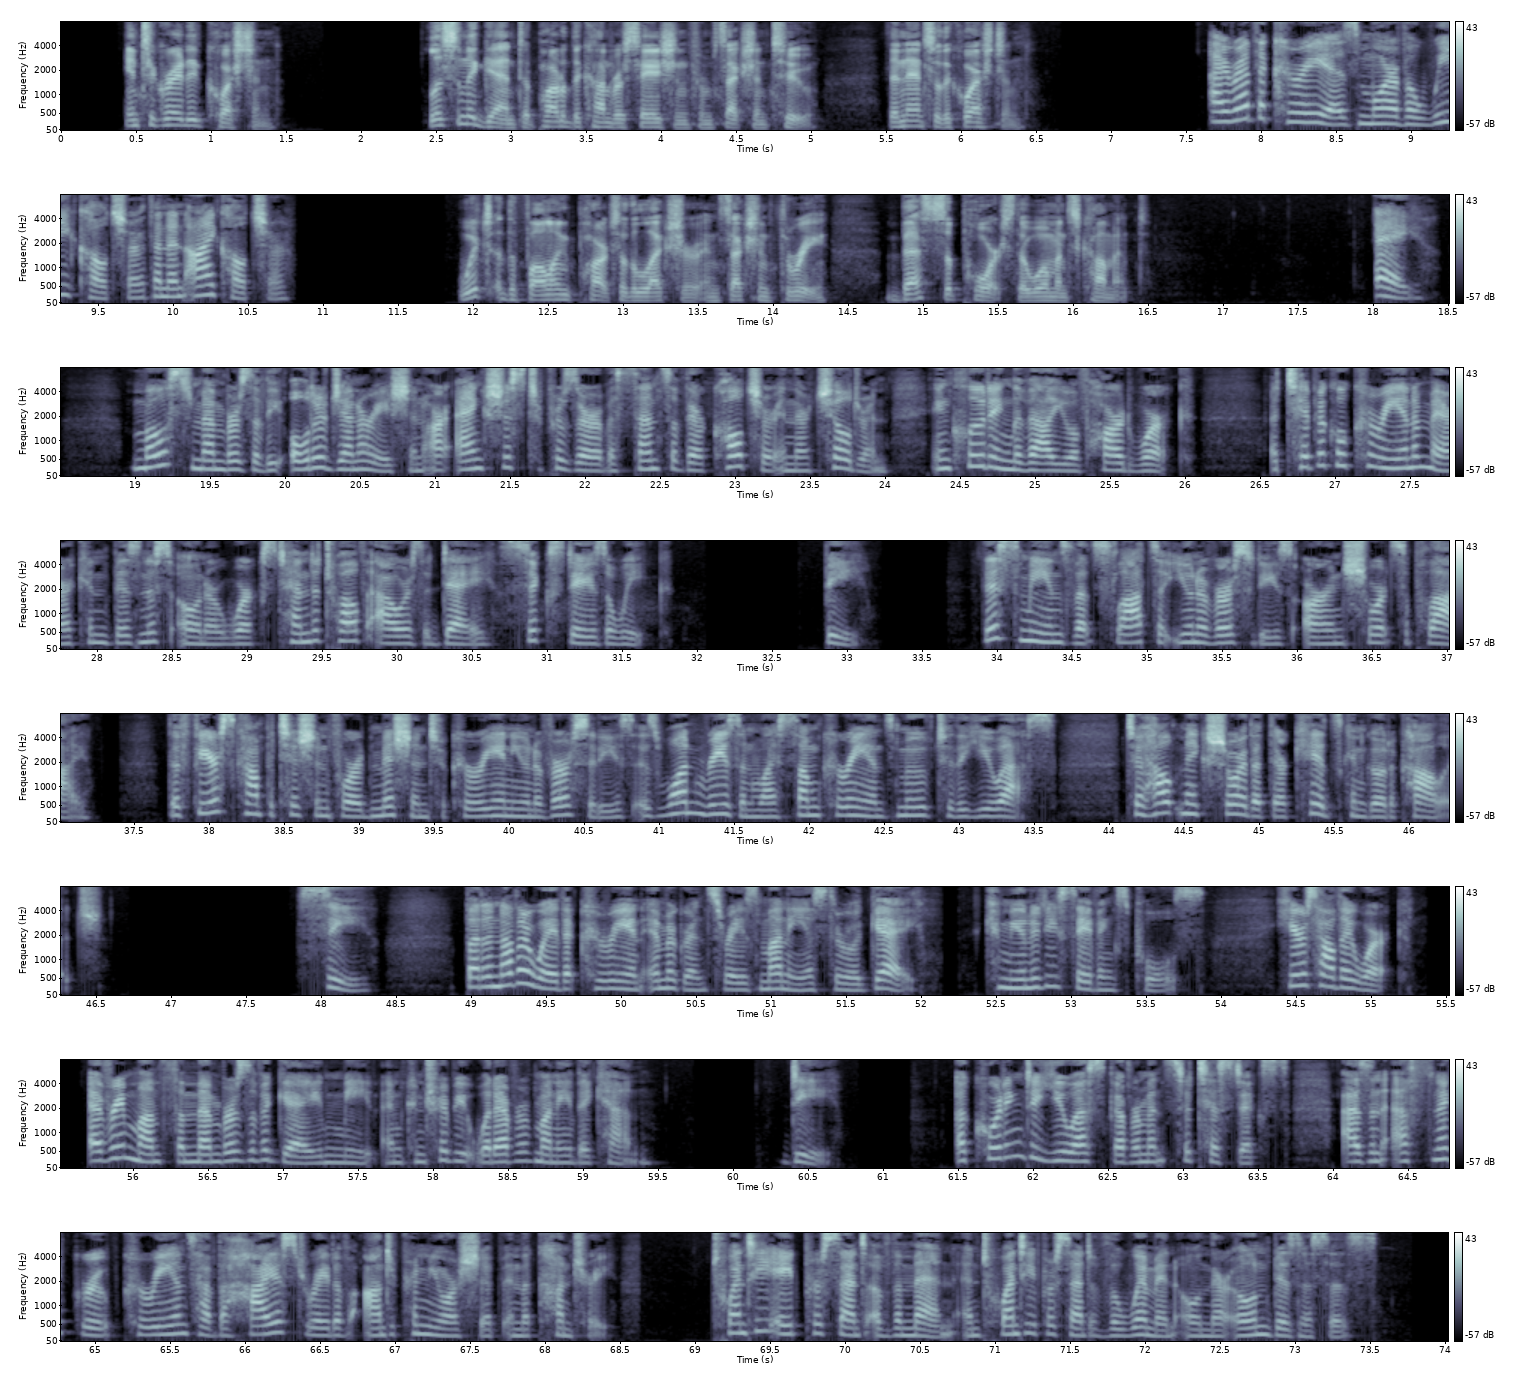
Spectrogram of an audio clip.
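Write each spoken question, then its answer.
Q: Which of the following parts of the lecture in section 3 best supports the woman's comment?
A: C: But another way that Korean immigrants raise money is through a GAE, community savings pools.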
